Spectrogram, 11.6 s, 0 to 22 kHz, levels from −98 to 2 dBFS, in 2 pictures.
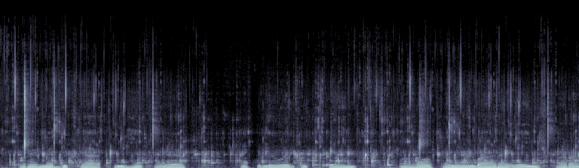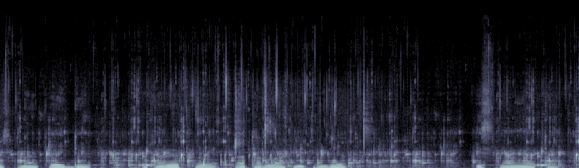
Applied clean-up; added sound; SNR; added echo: neural mask model RNNoise.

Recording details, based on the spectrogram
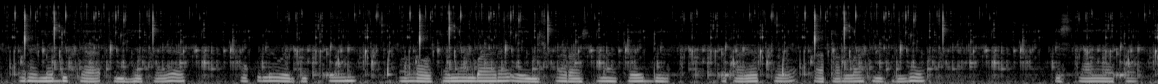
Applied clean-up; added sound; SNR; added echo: none; Sink (filling or washing); 7 dB; none.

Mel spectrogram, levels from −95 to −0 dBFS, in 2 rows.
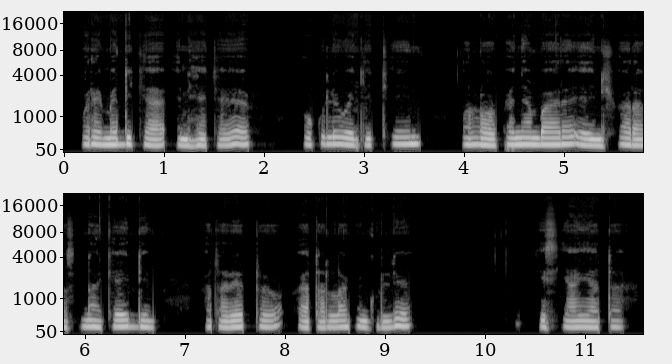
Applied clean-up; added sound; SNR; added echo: none; none; none; none.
